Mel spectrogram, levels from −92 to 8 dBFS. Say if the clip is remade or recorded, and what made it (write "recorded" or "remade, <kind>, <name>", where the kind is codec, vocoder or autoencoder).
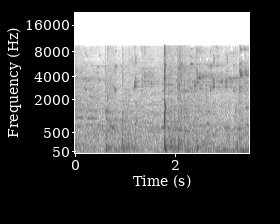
recorded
